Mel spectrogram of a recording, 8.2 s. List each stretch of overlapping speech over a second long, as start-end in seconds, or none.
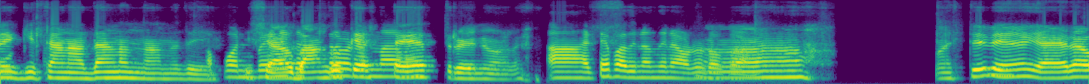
none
